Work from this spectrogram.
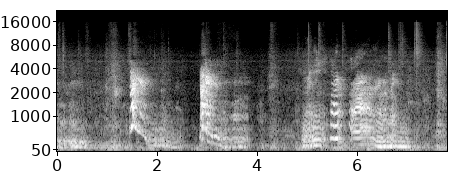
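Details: Siberian Husky mom disciplining pups: two sharp, sudden barks a second and a half apart, then a run of throaty, modulated grumbles that rise and fall.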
